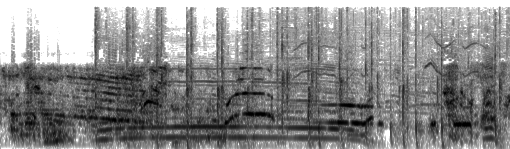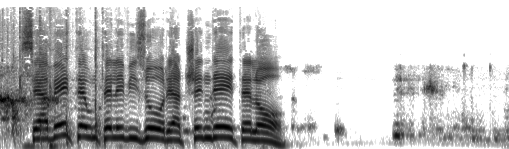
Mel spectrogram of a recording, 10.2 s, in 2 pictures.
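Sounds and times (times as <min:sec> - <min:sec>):
speech: 0:00.1 - 0:01.9, 0:05.4 - 0:08.0
crowd shouting together in unison: 0:00.8 - 0:05.4.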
